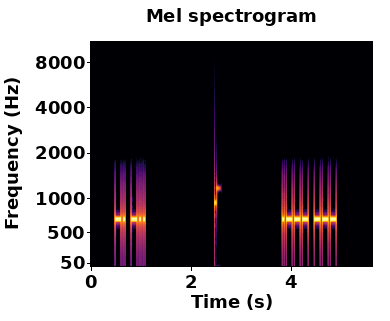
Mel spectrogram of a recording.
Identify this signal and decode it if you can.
Morse code, heard as a keyed tone, about 30 wpm, 700 Hz. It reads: ND JO
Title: Top Two Letter Combinations in Words 30wpm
